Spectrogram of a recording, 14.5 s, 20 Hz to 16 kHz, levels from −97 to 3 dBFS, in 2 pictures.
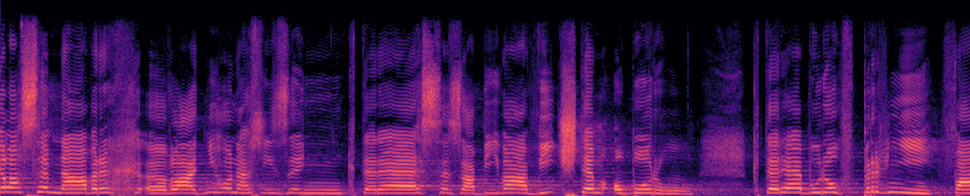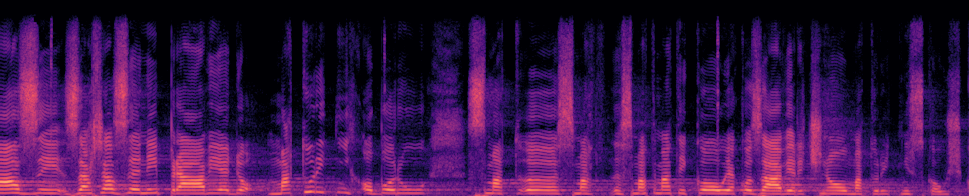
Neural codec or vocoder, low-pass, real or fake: none; 14.4 kHz; real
